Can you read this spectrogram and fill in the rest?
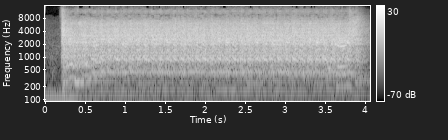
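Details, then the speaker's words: Plymouth Prowler after battery charge: steady fast starter whirr about three and a half seconds, no firing; cranks but won't start, oil pressure sender good, only little fuel drops, no fuel pressure suspected. "so it literally just little drops come out oh that means everything's working there's just no pressure there"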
